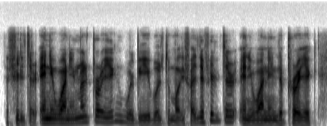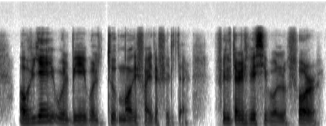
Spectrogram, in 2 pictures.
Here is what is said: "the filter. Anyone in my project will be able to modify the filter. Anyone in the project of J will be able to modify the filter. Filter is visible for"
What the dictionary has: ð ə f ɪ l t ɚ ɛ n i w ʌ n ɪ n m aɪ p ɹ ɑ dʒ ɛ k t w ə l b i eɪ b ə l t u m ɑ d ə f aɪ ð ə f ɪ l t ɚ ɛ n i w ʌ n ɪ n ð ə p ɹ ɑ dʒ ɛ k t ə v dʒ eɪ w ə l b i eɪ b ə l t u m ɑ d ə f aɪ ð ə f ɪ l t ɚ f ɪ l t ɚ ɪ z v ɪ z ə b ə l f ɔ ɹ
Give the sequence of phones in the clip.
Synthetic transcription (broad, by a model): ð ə f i l t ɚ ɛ n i w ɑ n ɪ n m aɪ p ɹ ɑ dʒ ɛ k t w ə l b i eɪ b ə l t u m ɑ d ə f aɪ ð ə f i l t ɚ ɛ n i w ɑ n ɪ n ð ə p ɹ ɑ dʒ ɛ k t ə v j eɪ w ə l b i eɪ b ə l t u m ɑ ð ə f aɪ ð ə f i l t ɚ f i l t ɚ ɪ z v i s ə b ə l f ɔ ɹ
